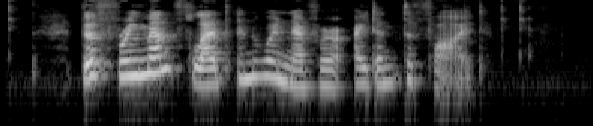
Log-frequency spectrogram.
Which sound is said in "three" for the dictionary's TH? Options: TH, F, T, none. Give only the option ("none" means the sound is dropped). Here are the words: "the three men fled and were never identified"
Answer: F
